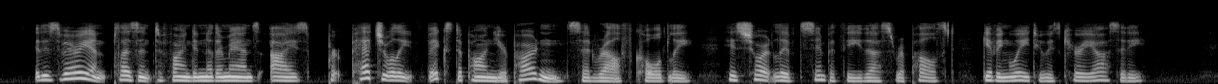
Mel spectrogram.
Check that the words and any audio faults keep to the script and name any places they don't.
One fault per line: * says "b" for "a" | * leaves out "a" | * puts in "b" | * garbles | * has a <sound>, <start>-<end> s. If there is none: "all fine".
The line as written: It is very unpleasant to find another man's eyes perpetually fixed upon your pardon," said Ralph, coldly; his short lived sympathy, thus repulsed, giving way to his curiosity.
all fine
